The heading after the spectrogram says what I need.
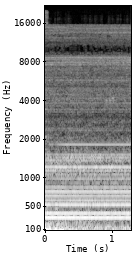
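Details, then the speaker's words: Bobcat Pioneer (Club Car Carryall) UTV with old fuel, after persuasive hits on the electric fuel pump: faint steady electric hum at even pitch; pump now running. "couple persu persuasive swings on the uh fuel pump and I was actually getting start pumping"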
